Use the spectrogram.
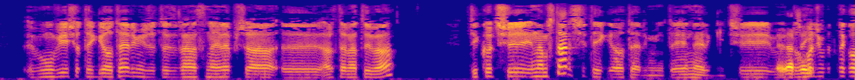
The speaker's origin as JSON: {"language": "Polish", "region": "Pomeranian Voivodeship", "country": "Poland", "said": "bo jestem Kaszubem, więc pamiętajcie o tym."}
